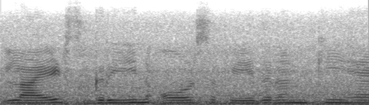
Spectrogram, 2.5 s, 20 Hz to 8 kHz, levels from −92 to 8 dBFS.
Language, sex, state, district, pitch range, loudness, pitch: Hindi, female, Punjab, Fazilka, 180-205 Hz, -15 LUFS, 195 Hz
